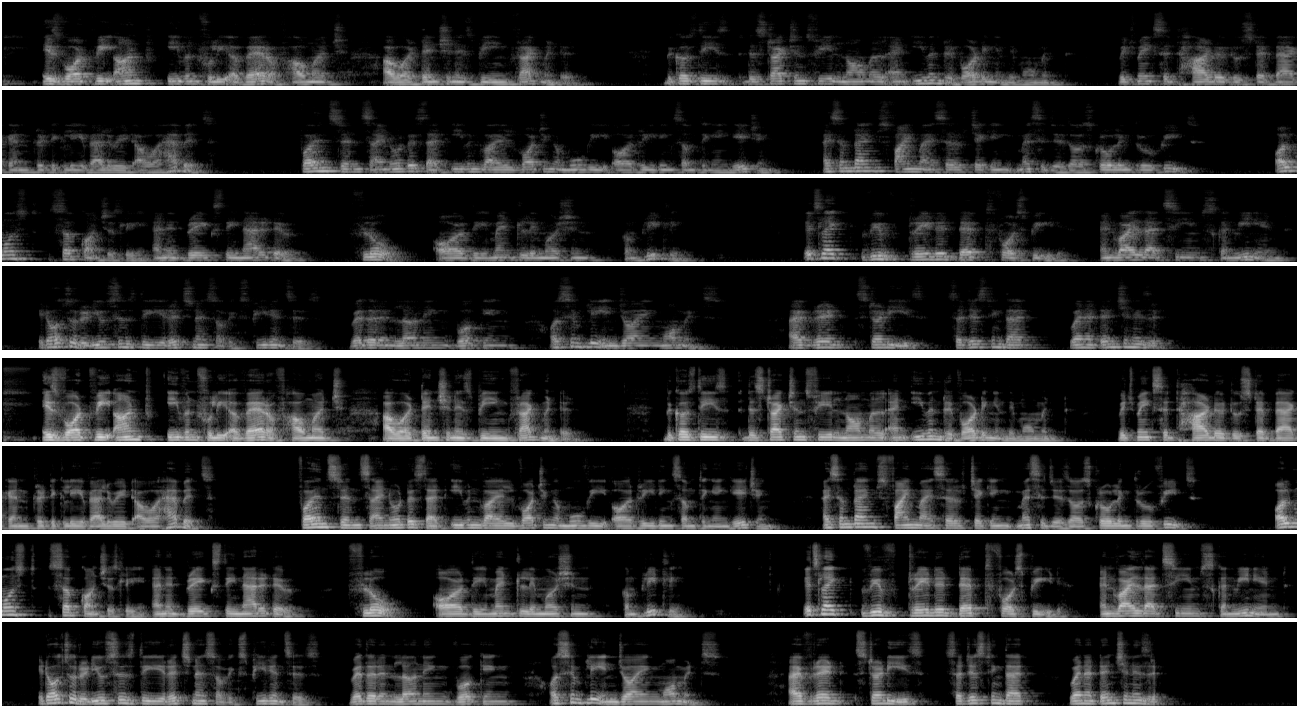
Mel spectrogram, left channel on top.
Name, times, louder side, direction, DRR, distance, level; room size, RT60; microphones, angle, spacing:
voice 1, 0.0-5.8 6.6-10.6 11.2-15.1 15.9-20.7 21.2-24.9 25.7-28.8 29.4-29.9 30.2-31.8 32.1-32.7 33.9-36.5 36.9-38.7 39.2-42.0 42.3-44.0 44.3-46.0 46.7-48.1 48.3-49.1 49.5-50.4, right 7 dB, 75° right, 0.3 m, -25 dB
3.3 x 2.7 x 2.6 m
head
